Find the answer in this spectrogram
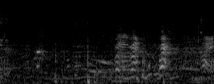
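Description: Footballers shouting short calls across the pitch during play, with a couple of drawn-out shouts in the second half.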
